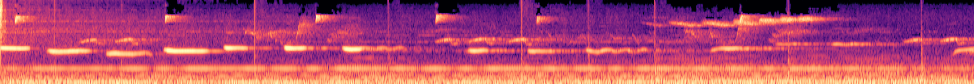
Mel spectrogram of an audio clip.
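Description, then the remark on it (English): A woman whistles the nursery-rhyme tune "Mary Had a Little Lamb" as she walks, in clear, steady notes, rising and falling in a gentle melody over a constant low background rumble, with no talking. “Instead, I just saw my wife whistling "Mary Had a Little Lamb" and smiling as she walked.”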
